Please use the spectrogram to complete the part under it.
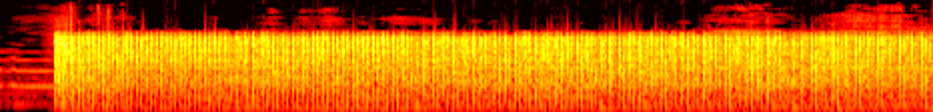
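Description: A rapid, loud clicking rattle, like a spinning casino wheel or a card flapping in bicycle spokes, starts abruptly and runs at a steady, dense pace without a break.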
